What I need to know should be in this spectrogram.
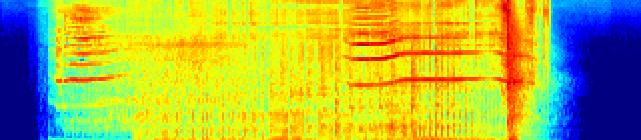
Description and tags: ballon platzt
combined several archive-sounds to get the impression of a balloon bursting because of to much pressure.
balloon, bursting, peng, platzen, sounddesign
